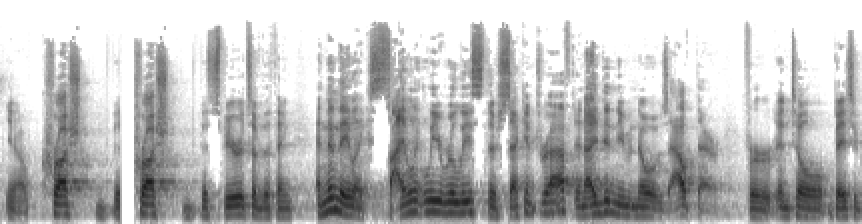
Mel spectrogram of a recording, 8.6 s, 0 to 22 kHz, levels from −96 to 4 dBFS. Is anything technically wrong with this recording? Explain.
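Yes. At 1.19 s there is a stream reconnect: the audio stops for 87 ms, then a fresh decoder resumes about 0.78 s earlier. This repeats recent sound rather than skipping ahead like a plain dropout.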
